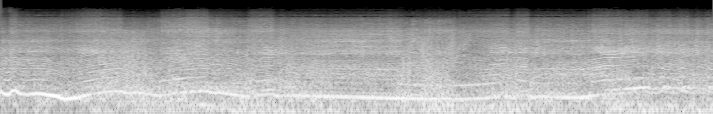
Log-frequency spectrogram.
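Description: Yamaha Banshee's twin-cylinder two-stroke engine running as the quad rides along a paved road. The engine note dips about a second in, holds at a steady pitch through the middle and rises a little near the end.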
